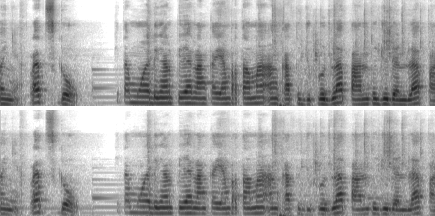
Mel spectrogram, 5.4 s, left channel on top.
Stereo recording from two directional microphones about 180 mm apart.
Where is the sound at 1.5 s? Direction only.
60° left (ahead or behind).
